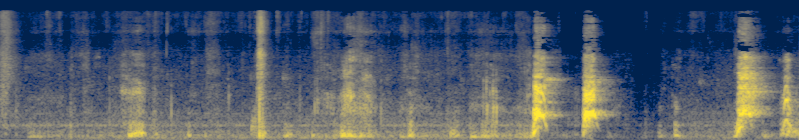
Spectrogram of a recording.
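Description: Dachshunds play-fighting: a few low growls, then several sharp barks in the second half.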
